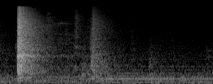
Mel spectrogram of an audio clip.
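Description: A classroom tablet-arm desk chair knocking as someone drops into it: one sharp, loud clack about a quarter second in, then a smaller knock about a second in.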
